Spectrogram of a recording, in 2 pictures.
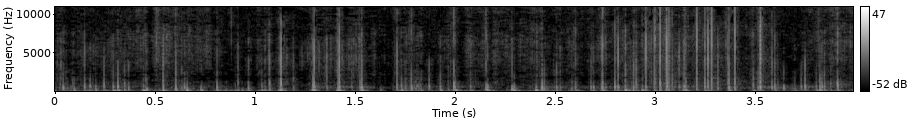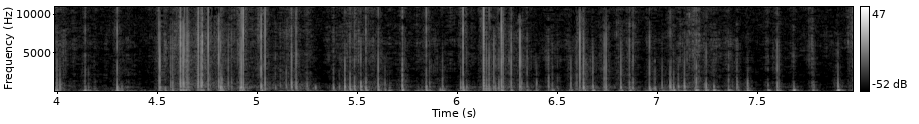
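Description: An iridescent, holographic quilted vinyl cosmetic pouch, held upright beside the microphone, is tapped rapidly with long nails. The result is a dense, steady stream of short, soft, dull thuds with a low, muffled body and a faint crinkle. There is almost no ring after each tap.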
